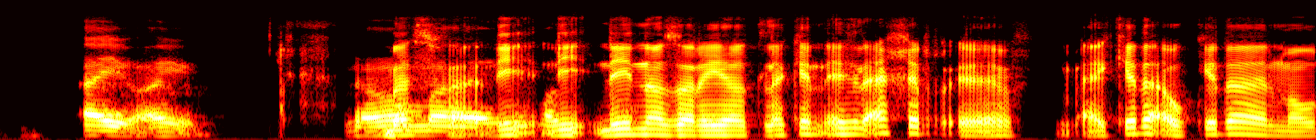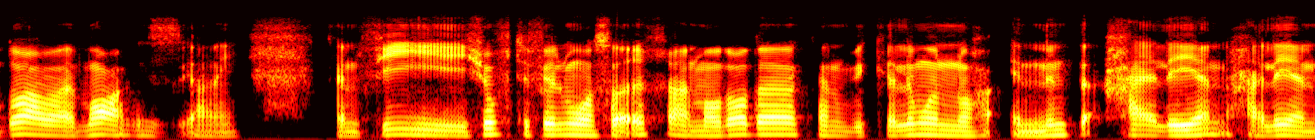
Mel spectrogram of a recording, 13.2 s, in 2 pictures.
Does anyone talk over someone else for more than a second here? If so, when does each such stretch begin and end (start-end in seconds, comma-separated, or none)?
1.9-3.7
